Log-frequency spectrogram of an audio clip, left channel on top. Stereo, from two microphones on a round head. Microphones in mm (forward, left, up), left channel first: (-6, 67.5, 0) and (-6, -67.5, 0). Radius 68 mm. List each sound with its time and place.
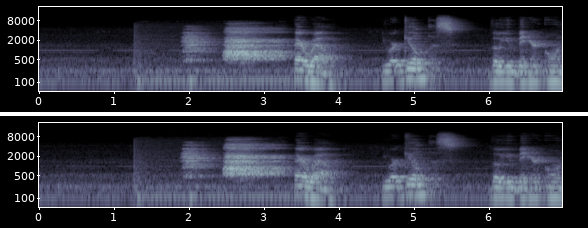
1.3 s breathing: 60° right (ahead or behind), 1.0 m
3.4 s a man speaking: 35° left (ahead or behind), 0.6 m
